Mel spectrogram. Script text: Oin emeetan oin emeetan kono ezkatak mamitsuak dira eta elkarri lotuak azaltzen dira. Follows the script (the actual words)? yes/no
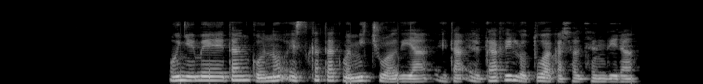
no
